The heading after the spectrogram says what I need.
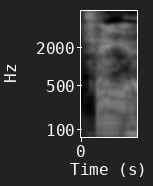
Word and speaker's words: Changa: pronounced Changa, is a DMT-infused smoking blend.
